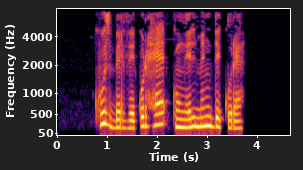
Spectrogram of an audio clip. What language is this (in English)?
Bashkir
